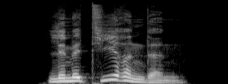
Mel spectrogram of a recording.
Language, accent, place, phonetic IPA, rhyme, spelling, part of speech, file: German, Germany, Berlin, [limiˈtiːʁəndn̩], -iːʁəndn̩, limitierenden, adjective, De-limitierenden.ogg
- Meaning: inflection of limitierend: 1. strong genitive masculine/neuter singular 2. weak/mixed genitive/dative all-gender singular 3. strong/weak/mixed accusative masculine singular 4. strong dative plural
